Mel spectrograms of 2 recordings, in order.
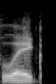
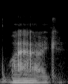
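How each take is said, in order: First: The vowel sounds like the 'e' in 'leg'. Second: The vowel is an open 'ah' sound. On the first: The speaker calls it wrong. "You say it like leg" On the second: The speaker calls it right. "but it's not. It's lag"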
